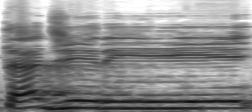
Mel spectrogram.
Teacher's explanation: تاجیم زبر تج، رایا سے ری، تجری، جیم میں قلقلہ ہوگا اور یا مدہ کو کھینچ کر کے پڑھنا ہے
